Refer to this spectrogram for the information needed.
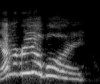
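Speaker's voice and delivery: very high voice going up until it cracks. Joking along with another speaker: Pinocchio voice. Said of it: "I was trying to do the Pinocchio voice".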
